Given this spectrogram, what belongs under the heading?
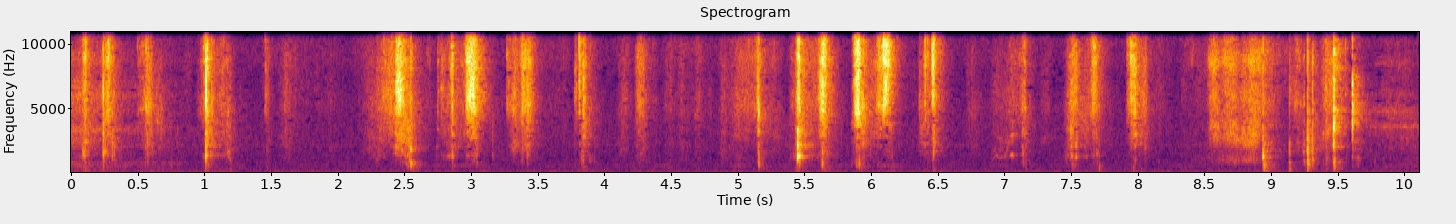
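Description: Tarot cards shuffled by hand in repeated quick riffling bursts, crisp papery flutters and taps spread across the whole stretch, fairly close and quiet with no talking.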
